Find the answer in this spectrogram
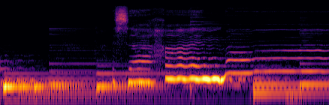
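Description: Acoustic guitar cover music, gently plucked and strummed, with a held note that wavers in pitch a little past two seconds in.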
